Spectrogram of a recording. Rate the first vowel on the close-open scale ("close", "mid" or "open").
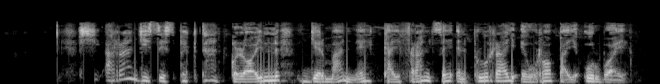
close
